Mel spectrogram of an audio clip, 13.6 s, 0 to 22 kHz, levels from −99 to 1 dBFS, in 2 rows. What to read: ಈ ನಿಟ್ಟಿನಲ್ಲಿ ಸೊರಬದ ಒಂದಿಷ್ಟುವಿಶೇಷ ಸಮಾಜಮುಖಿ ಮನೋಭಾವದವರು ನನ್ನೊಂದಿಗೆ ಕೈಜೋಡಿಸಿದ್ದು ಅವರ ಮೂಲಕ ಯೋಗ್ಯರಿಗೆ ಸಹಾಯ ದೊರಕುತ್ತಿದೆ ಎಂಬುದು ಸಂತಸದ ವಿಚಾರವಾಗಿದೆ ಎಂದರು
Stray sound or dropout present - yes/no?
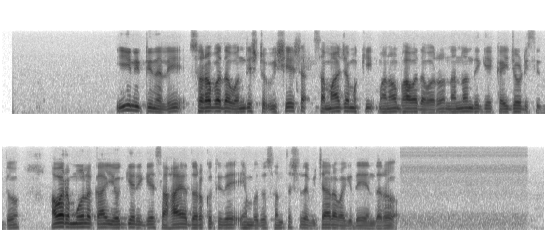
no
